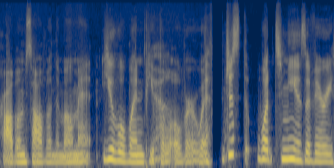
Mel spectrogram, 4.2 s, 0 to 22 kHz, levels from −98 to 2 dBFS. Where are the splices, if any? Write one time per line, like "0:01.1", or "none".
0:01.2
0:02.6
